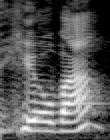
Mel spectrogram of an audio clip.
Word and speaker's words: Jehová: Otros lo dicen Jehová, pero eso simplemente poniendo las vocales entre las consonantes.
